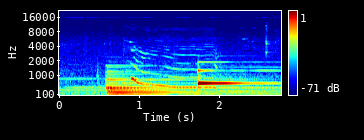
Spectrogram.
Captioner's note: angus whining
